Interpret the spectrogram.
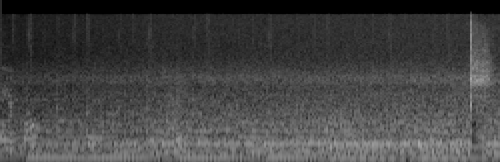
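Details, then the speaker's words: Breast biopsy of suspicious mammogram finding under lidocaine local anaesthesia, small skin nick, tiny tissue pieces taken: steady low hum, then one sharp snapping click as the biopsy device samples tissue; biopsy device firing. "Then we make a teeny tiny little knick in the skin, we go in and take just a couple teeny tiny pieces of breast tissue."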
